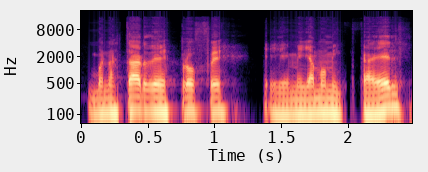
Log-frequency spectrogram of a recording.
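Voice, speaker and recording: A man's voice: on the low side, level tone, measured pace, dry recording, clean studio sound. A man, answering interview questions casually and hesitantly, repeating words. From Venezuela (Mérida). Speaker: interview guest, trading student.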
